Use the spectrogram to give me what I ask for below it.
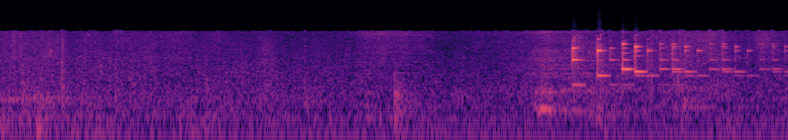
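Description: A telephone ringtone plays a short, bright, melodic tone pattern near the end, over a faint, quiet background with no talking.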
